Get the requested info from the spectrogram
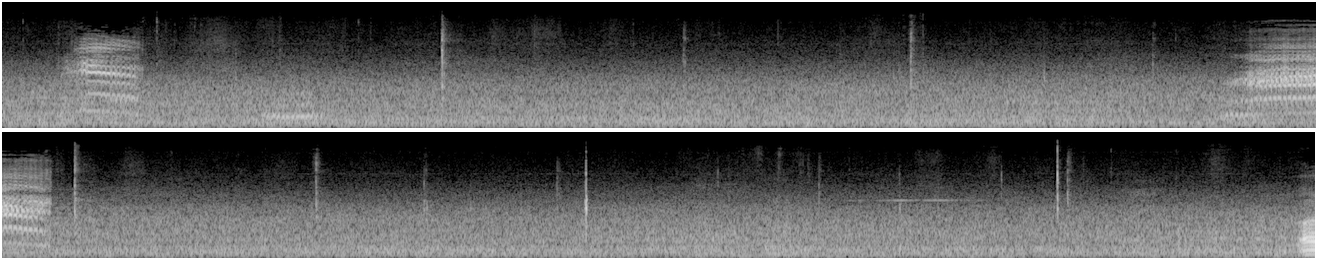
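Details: Stray street cat, a male described as injured, giving a few short meows, one at the start and a louder, longer one near the middle, over steady outdoor background noise.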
